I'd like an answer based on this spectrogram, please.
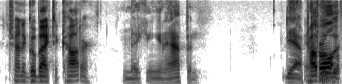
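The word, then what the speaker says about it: Kotter: it yeah welcome back Carter not Carter Cotter it's important you spell that right k o t t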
